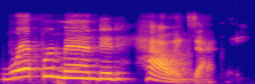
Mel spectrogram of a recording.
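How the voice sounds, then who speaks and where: A woman's voice: sits high, wildly swooping pitch, slow pace, heavily acted. A woman playing a cheeky, blunt and curious visitor in an audio play. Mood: questioning.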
